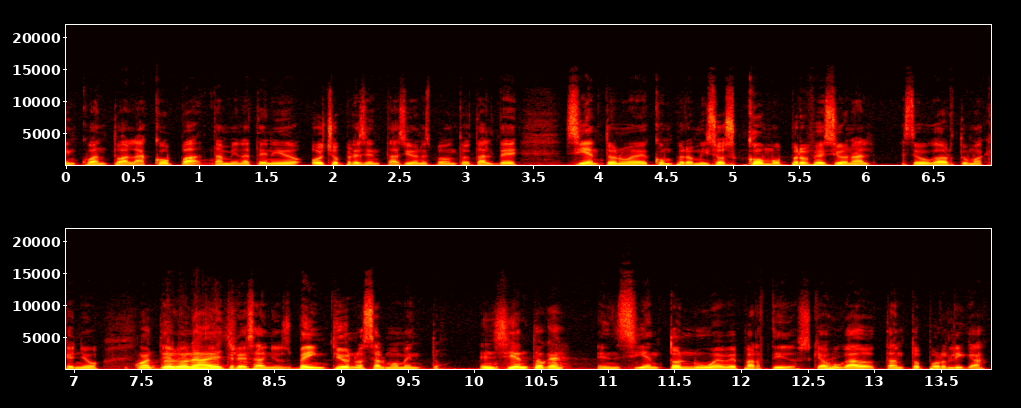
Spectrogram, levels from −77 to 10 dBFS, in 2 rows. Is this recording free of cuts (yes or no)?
yes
